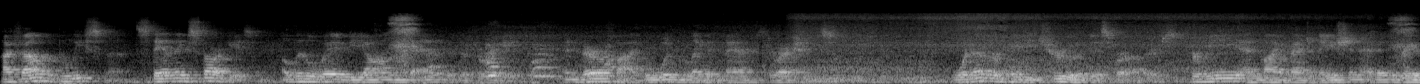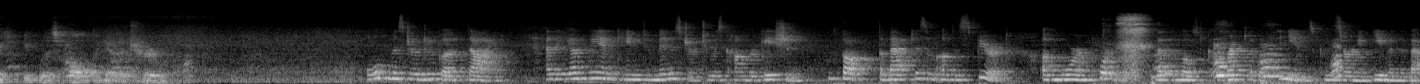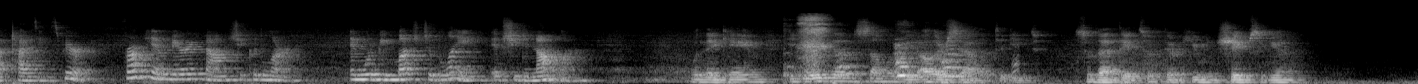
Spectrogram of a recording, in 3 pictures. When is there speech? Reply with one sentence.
You can hear the speech from 0.0 to 8.4 s, from 9.5 to 15.9 s, from 17.9 to 34.2 s and from 35.3 to 41.4 s.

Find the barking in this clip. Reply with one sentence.
You can hear the barking from 3.7 to 6.2 s, from 13.7 to 16.1 s, from 25.2 to 27.6 s and from 36.2 to 38.6 s.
